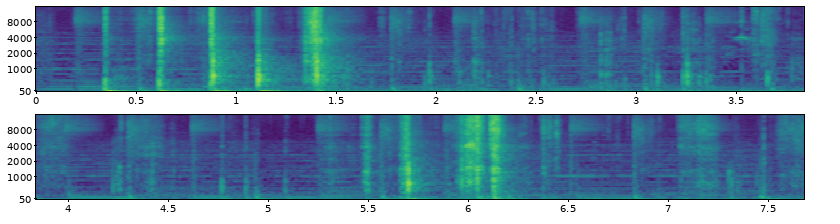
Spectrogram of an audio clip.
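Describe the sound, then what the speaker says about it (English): A knife cuts peeled sugar cane into small strips for Mexican Christmas punch, sharp irregular chops against a board, with several loud close strikes at first, softer cuts in the middle and another loud cluster near the end. "now we're just going to cut them into small strips"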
